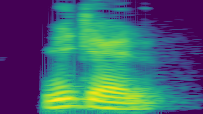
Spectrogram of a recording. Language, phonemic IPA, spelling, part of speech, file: French, /mi.ka.ɛl/, Mikaël, proper noun, LL-Q150 (fra)-Mikaël.wav
- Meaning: a male given name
